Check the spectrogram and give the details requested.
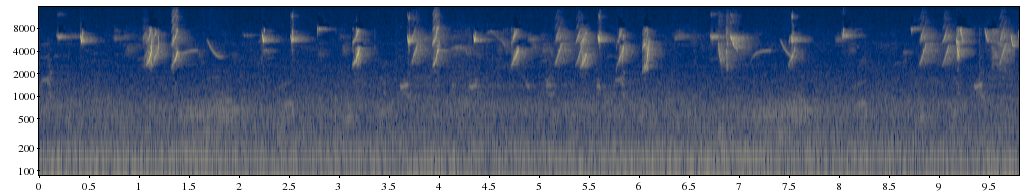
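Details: Female saffron finch calls and male song for stimulating a pet bird: high, clipped chirps repeated in uneven groups across the whole stretch, with short gaps between phrases.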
